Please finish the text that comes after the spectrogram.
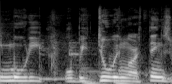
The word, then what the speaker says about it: Moody: Toronto me and G Moody last name rhymes with duty Saturday August 4th in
